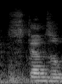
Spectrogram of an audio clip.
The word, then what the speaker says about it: Stenzel: Stenzel Barton. The hard Z.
